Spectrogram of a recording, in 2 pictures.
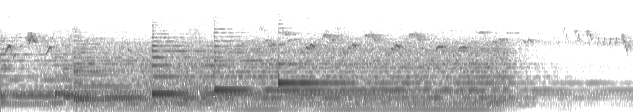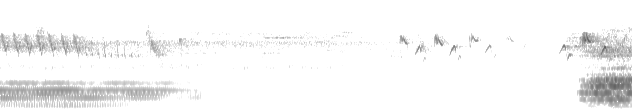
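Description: A bright, piano-like birdsong runs through rapid stepping notes that ring on and slowly fade, followed after a pause by a few faint, short chirps.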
